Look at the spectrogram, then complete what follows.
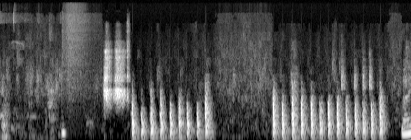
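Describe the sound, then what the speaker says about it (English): Knocking on a door in a stage production of Death of a Salesman comes in two bursts of about a dozen rapid, evenly spaced raps each, loud and close, separated by a short quiet gap. "They're knocking the wrong door."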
